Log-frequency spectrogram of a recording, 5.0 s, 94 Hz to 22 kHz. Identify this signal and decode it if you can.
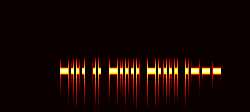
Morse code, heard as a keyed tone, about 22 wpm, 700 Hz. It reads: BI66J
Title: Five Challenging Letter-Number Combinations 22wpm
